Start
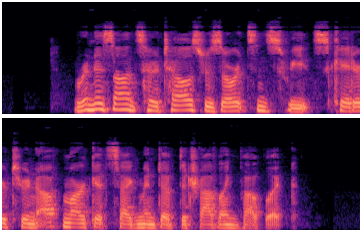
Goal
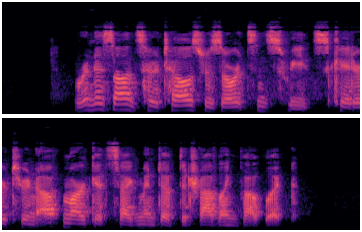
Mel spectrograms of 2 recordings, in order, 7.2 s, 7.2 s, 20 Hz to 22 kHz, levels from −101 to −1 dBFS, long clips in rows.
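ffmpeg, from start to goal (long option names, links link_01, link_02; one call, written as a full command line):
ffmpeg -i in.wav -af "highpass=frequency=700:width=0.5412,highpass=frequency=700:width=1.3066,volume=-6dB" out.wav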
